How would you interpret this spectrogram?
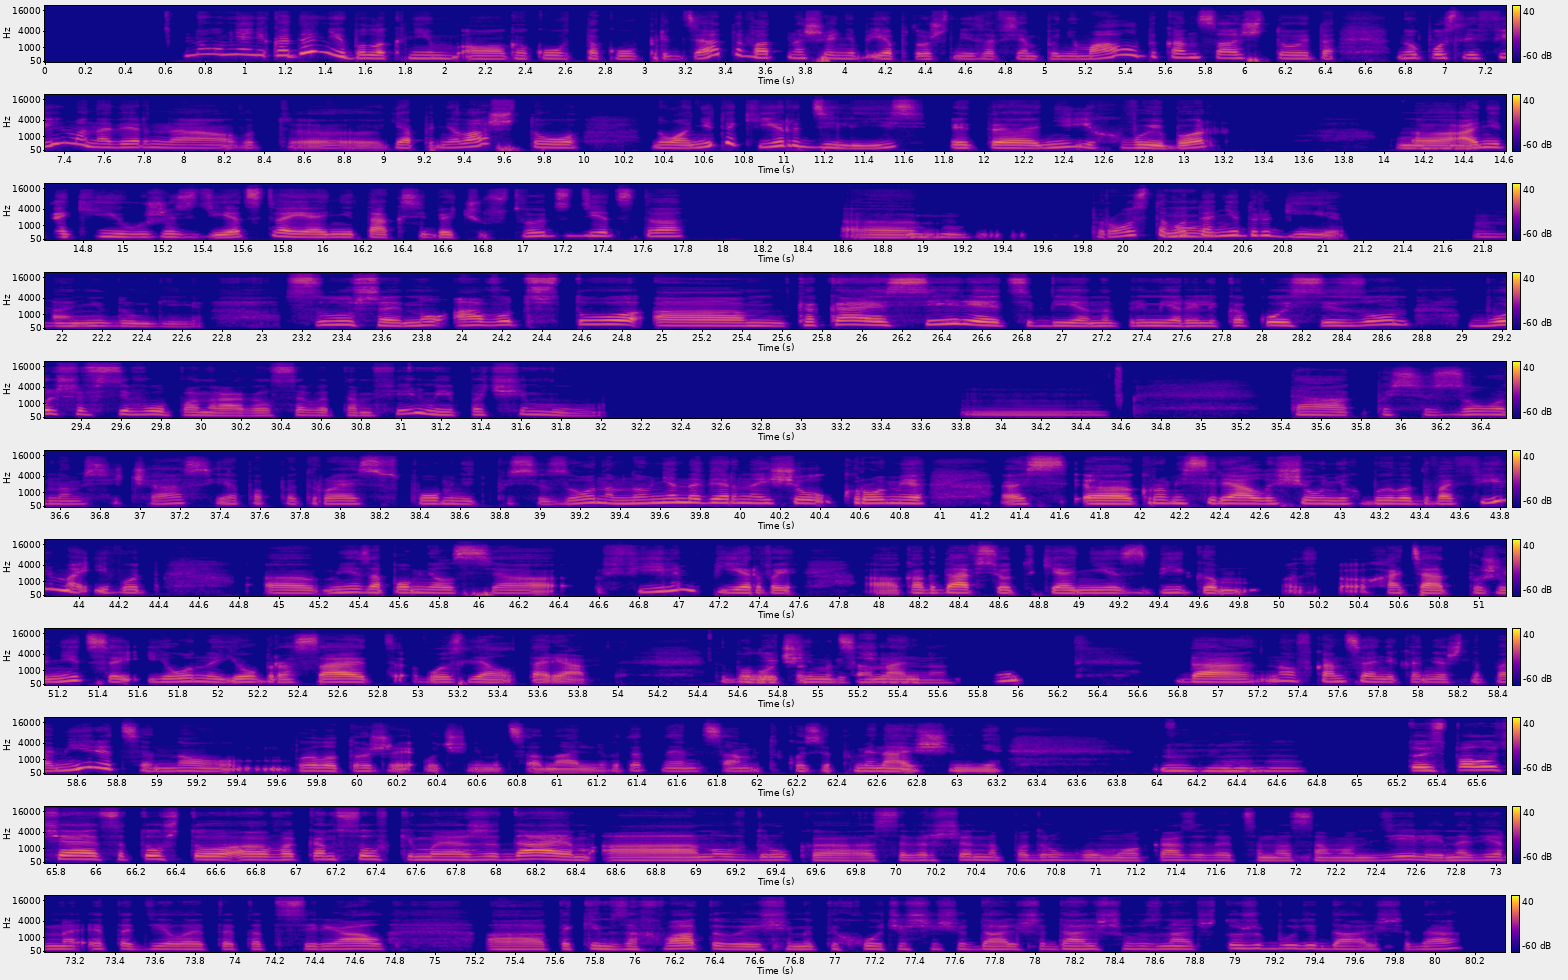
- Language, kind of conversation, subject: Russian, podcast, Какой сериал вы могли бы пересматривать бесконечно?
- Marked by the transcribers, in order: tapping; tsk; "попытаюсь" said as "попытраюсь"; grunt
